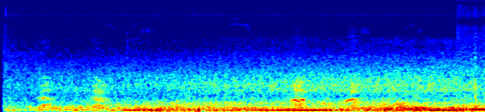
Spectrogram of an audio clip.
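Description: A few faint, short hooting bird calls, in pairs about a second in and again about four seconds in, over a steady low rumble.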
